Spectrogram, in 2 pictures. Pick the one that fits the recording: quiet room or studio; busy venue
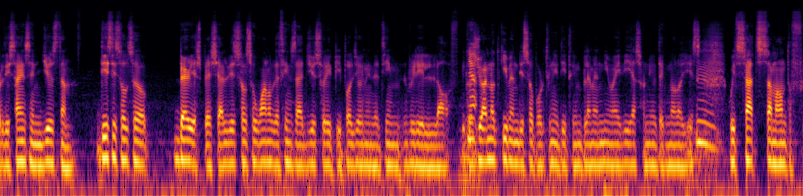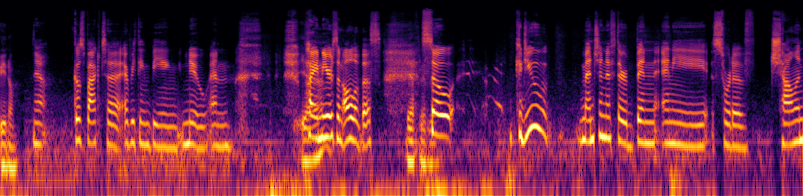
busy venue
